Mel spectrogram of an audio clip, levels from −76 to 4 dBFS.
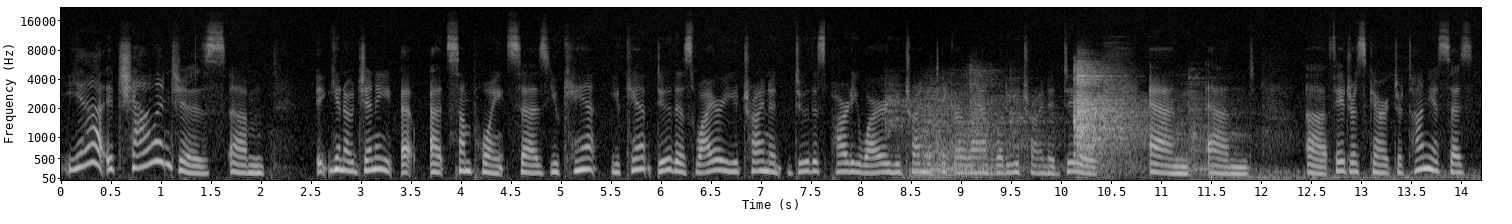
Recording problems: household noises; loud; from 7.5 s on; 2 dB below the speech
hiss; faint; throughout; 20 dB below the speech

